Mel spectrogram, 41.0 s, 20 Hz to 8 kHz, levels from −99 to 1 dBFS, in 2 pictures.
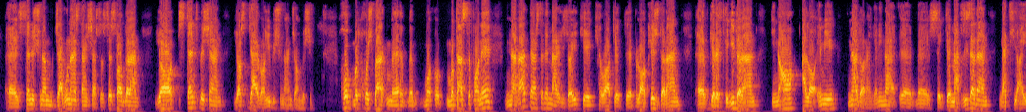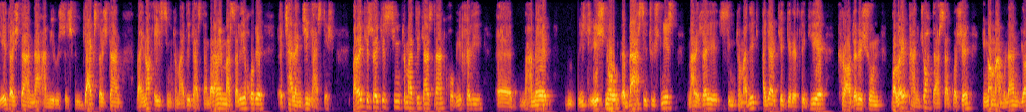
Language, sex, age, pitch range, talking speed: Persian, male, 60-79, 105-125 Hz, 115 wpm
